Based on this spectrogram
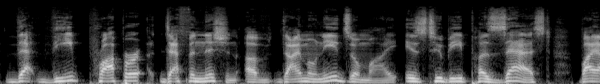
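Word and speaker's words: daimonizomai (δαιμονίζομαι): So his main argument that the the Greek word, by the way, he mispronounced it. It's da- daimonizomai, that it doesn't mean to be possessed by a demon.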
